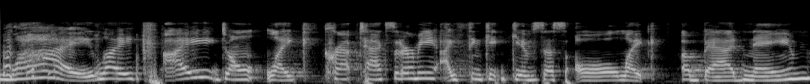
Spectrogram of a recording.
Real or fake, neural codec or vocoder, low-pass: real; none; 7.2 kHz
